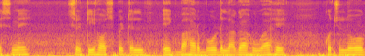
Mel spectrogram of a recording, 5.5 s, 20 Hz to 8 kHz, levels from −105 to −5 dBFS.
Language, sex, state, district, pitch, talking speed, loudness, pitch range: Hindi, male, Chhattisgarh, Korba, 115 Hz, 130 wpm, -16 LUFS, 110-120 Hz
